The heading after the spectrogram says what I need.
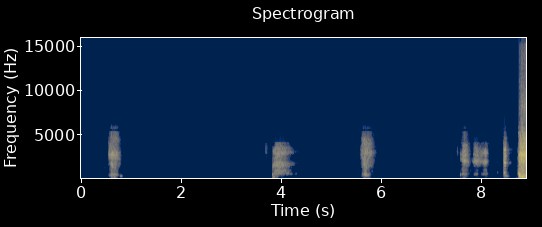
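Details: A run of about five sharp sneezes with quiet gaps, the last loudest, from an adult in bed with a cold (fever and sore throat earlier, now stuffy and sniffly), sneezes slow to come out; repeated sneezing.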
